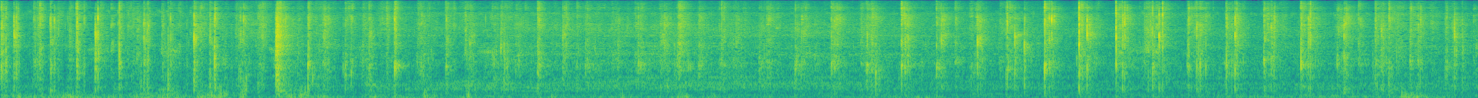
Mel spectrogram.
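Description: Hooves of a buffalo bull clopping on a hard village lane as it is walked, a steady run of clops about three a second.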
